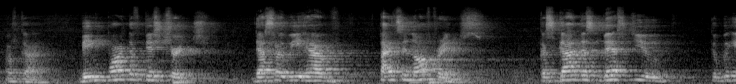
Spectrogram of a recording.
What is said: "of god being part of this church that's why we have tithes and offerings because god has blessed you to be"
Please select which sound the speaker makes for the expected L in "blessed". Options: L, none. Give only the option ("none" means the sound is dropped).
none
